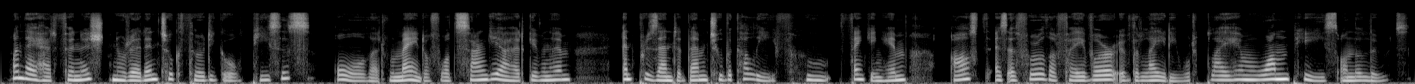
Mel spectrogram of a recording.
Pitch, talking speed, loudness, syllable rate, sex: 200 Hz, 180 wpm, -18 LUFS, 4.4 syllables/s, female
